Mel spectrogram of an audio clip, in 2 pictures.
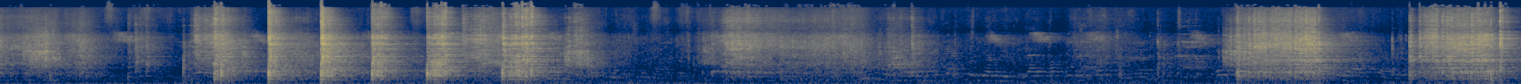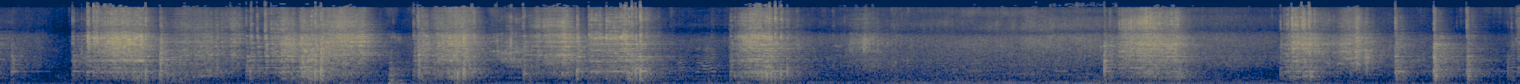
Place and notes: budapest, tüzolto utca, cleaning the street from snow and ice
in the morning - a group of man cleaning the street from snow and ice
international city scapes and social ambiences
